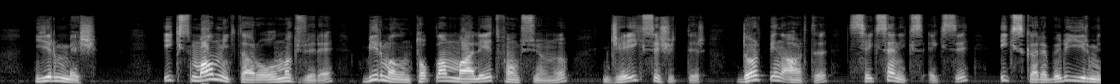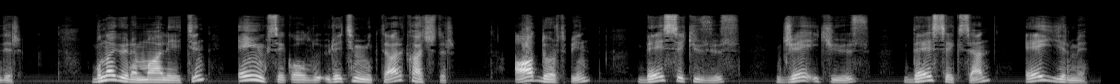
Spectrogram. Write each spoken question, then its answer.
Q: Buna göre maliyetin en yüksek olduğu üretim miktarı kaçtır?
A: Yanıt B'dir.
